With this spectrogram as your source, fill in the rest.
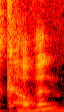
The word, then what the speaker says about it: Coven: And the movie's about him making his movie, Coven, but it's spelled Coven, but he pronounces it as Coven because he's like, it sounds too much like oven.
